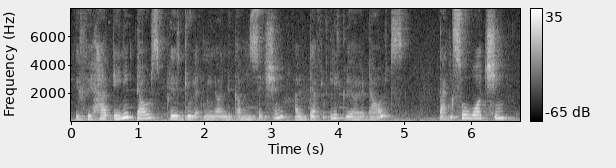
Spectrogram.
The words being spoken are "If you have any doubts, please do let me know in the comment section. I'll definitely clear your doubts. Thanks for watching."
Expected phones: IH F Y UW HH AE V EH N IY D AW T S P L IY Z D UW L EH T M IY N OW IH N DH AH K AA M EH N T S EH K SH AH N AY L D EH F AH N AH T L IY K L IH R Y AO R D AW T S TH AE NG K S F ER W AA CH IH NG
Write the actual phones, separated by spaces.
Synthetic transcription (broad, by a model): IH F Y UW HH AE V EH N IY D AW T S P L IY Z D UW L EH T M IY N OW IH N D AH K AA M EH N S EH K SH AH N AY L D EH F AH N AH T L IY K L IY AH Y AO D AW T S T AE NG K S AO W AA CH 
